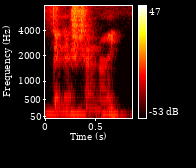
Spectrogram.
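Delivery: plain reading voice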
